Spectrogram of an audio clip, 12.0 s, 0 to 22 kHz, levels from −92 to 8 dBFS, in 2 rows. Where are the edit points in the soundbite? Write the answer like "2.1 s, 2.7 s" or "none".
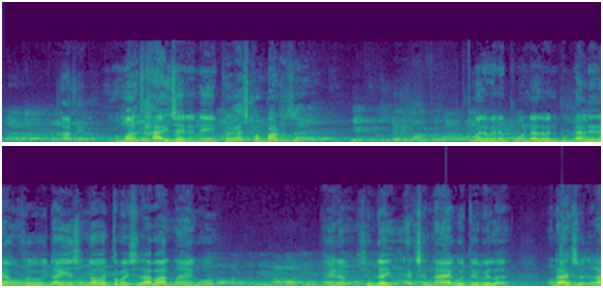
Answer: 4.6 s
